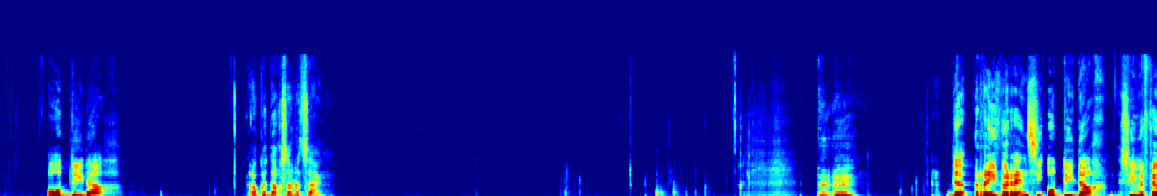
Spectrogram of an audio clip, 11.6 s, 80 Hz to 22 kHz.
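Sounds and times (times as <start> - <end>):
speech: 0.5 - 1.2, 2.5 - 3.3, 8.2 - 8.6, 9.5 - 11.5
wet mouth clicks: 5.6 - 7.5.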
